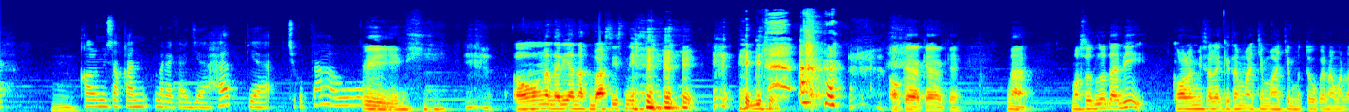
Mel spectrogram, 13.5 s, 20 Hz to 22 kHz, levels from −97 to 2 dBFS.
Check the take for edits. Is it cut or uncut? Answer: uncut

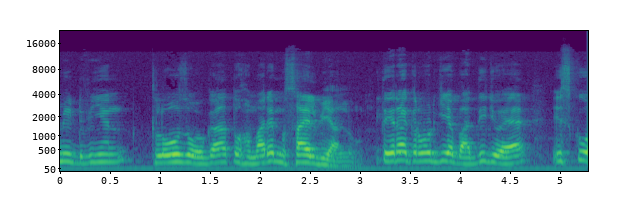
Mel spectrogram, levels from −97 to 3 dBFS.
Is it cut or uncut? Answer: cut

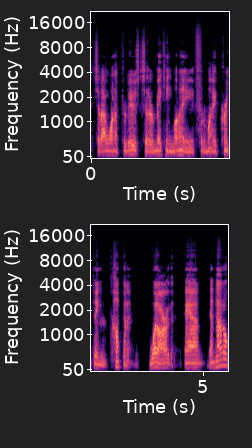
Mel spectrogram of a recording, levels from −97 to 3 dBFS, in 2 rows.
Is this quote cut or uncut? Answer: cut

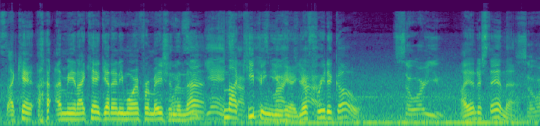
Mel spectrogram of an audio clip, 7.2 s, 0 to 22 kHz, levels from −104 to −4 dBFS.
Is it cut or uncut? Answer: cut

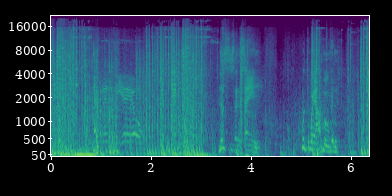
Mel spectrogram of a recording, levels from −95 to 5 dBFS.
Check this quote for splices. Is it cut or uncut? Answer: cut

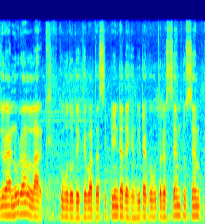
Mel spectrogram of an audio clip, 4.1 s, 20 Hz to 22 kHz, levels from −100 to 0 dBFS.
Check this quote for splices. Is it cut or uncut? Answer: uncut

